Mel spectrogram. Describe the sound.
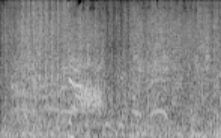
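Machine gun fire in a video game rattles in rapid, continuous bursts, loud and crowded, with voices talking over the shooting.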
